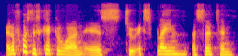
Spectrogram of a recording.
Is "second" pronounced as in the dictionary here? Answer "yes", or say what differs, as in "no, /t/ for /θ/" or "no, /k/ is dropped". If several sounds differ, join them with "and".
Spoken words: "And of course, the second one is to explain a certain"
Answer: no, /l/ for /n/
